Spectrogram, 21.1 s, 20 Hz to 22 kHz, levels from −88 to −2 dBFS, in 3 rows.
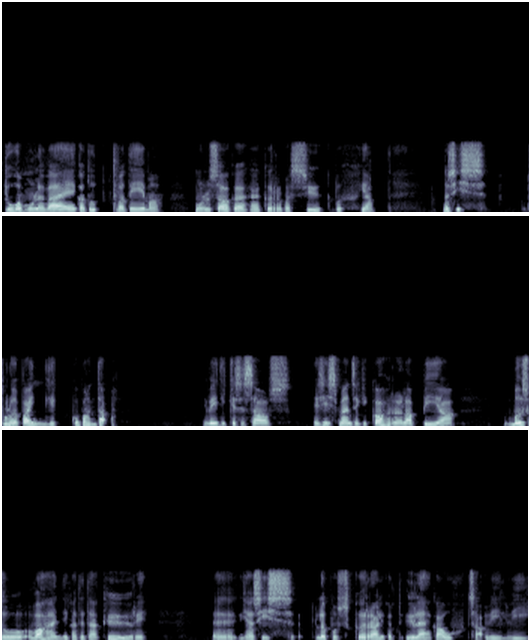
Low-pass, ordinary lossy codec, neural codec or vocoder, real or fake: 7.2 kHz; none; none; real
